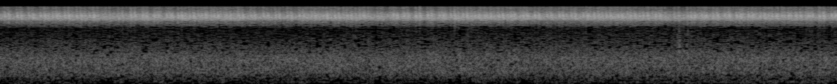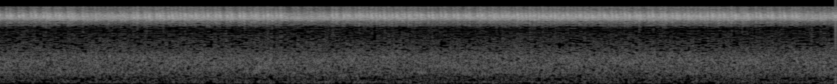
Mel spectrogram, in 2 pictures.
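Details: Continuous high shrill trill of chirping crickets, the sound made by males running one wing along the toothed vein of the other; an unbroken, even buzz with slight flutter and nothing else audible.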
